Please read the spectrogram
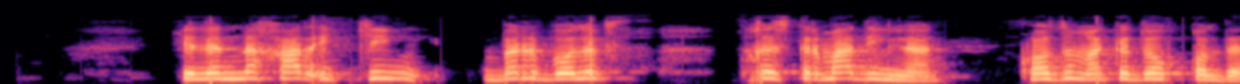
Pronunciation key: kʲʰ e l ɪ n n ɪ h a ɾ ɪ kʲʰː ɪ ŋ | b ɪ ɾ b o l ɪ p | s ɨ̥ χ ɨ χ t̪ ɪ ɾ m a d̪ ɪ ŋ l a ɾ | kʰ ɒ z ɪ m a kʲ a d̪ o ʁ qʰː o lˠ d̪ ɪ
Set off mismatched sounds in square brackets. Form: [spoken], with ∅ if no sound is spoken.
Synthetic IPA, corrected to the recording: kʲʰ e l ɪ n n ɪ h a ɾ ɪ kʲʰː ɪ ŋ | b ɪ ɾ b o l ɪ p | s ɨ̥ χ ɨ [ʃ] t̪ ɪ ɾ m a d̪ ɪ ŋ l a ɾ | kʰ ɒ z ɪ m a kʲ a d̪ o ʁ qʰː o lˠ d̪ ɪ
